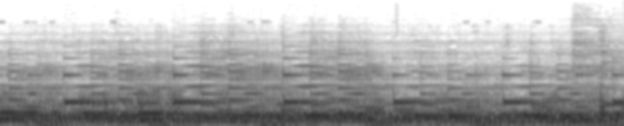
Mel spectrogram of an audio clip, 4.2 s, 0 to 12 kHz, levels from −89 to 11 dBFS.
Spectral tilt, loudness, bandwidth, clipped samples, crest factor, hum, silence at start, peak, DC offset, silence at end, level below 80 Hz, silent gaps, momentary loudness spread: -10.5 dB/octave; -13 LUFS; 5.6 kHz; under 0.1%; 12 dB; none; 0 s; 0 dBFS; under 0.1%; 0 s; -26 dBFS; none; 2 LU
